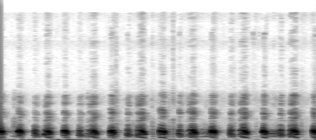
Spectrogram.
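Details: Chukar partridge of the Pamir calling with a fast, fairly regular string of clipped chuck notes, about two each second, clear against a quiet background with faint low rumble.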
